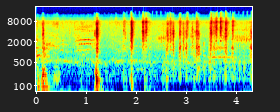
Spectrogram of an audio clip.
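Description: Timber knocking against a wooden shed frame as a batten is fitted overhead: one sharp loud knock about a second in, a couple more knocks, then a quick run of light clicks. Short high animal calls sound in the background near the start.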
